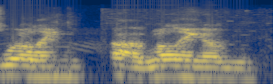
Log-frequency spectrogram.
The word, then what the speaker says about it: Willingham: I said, dude, I seriously hope Travis Willingham, how do you say his last Willingham.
